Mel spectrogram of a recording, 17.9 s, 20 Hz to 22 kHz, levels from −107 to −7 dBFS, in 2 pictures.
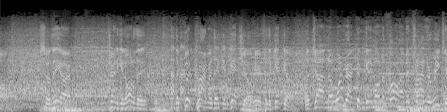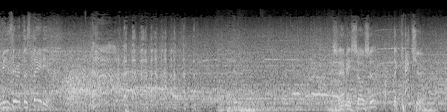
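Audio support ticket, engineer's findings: No audible faults found on listening; no dropouts, timing or level anomalies observed, and no component implicated.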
